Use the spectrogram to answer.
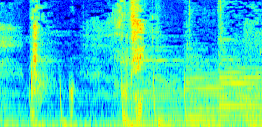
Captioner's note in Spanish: Estornuda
